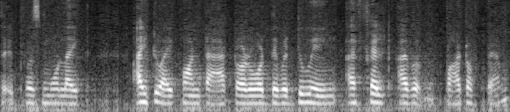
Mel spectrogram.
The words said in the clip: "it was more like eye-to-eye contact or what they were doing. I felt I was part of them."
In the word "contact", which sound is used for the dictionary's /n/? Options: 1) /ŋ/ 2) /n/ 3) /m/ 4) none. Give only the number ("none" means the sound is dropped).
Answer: 2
